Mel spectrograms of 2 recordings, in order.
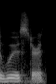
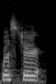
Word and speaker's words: Wooster: cat is people from Wooster I'm gonna say Wooster they tell me it's Wooster I don't care it's Wooster this bridge collapsed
